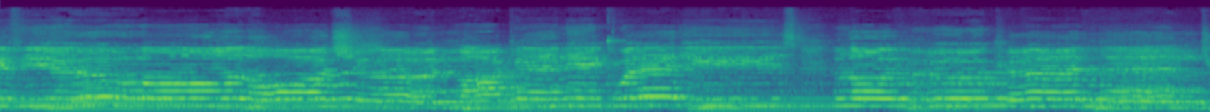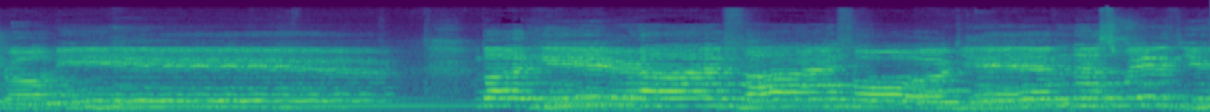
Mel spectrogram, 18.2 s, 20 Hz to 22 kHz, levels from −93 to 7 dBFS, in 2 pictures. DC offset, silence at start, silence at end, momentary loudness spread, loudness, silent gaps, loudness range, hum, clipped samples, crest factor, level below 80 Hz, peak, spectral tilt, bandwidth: under 0.1%; 0 s; 0 s; 6 LU; -17 LUFS; none; 3 LU; none; under 0.1%; 14 dB; -68 dBFS; -2 dBFS; -4 dB/octave; 16 kHz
